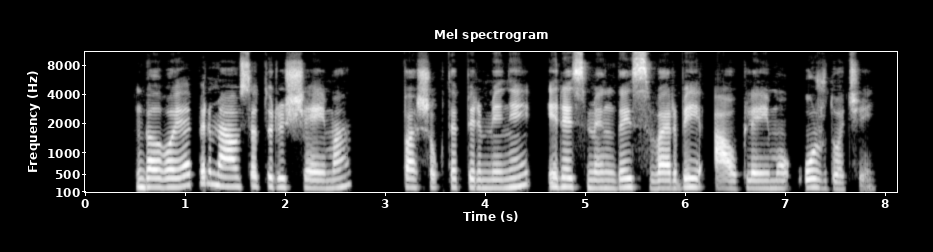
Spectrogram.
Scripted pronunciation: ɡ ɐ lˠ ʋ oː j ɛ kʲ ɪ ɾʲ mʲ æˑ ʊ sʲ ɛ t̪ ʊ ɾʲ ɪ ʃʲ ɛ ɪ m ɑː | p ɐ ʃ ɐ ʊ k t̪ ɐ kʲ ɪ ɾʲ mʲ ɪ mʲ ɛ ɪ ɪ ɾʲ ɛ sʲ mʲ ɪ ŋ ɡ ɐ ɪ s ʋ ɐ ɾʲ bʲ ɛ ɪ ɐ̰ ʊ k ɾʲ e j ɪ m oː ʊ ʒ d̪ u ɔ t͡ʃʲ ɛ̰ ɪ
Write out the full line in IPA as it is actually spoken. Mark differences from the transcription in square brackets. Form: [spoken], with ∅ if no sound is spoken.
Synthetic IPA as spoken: ɡ ɐ lˠ ʋ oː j ɛ [pʲ] ɪ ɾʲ mʲ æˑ ʊ sʲ ɛ t̪ ʊ ɾʲ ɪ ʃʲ ɛ ɪ m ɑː | p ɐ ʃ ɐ ʊ k t̪ ɐ [pʲ] ɪ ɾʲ mʲ ɪ [nʲ] ɛ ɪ ɪ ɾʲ ɛ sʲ mʲ ɪ ŋ ɡ ɐ ɪ s ʋ ɐ ɾʲ bʲ ɛ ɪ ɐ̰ ʊ k [lʲ] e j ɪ m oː ʊ ʒ d̪ u ɔ t͡ʃʲ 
